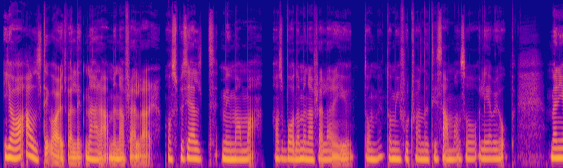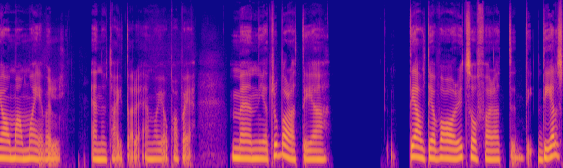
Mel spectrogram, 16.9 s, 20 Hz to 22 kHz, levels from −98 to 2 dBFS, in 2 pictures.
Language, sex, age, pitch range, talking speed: Swedish, female, 20-39, 170-190 Hz, 190 wpm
